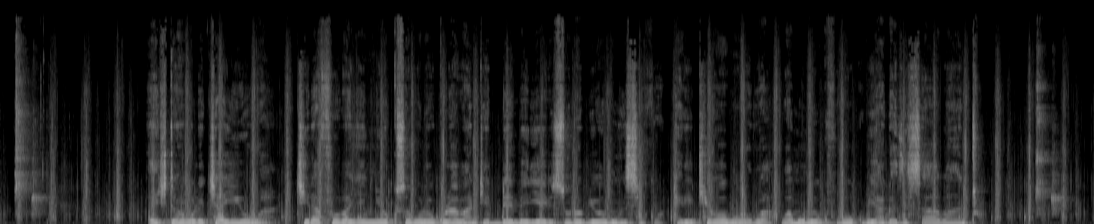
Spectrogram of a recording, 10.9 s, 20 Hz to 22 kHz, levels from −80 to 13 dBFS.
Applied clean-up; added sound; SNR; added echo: none; Rattle (instrument); 16 dB; none.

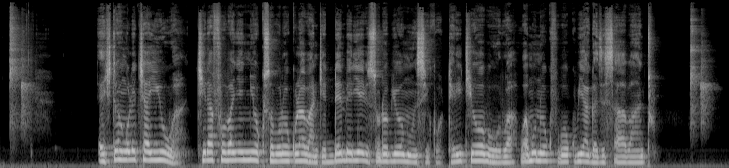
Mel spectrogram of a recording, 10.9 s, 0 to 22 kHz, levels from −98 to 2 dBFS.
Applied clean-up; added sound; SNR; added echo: none; none; none; none.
